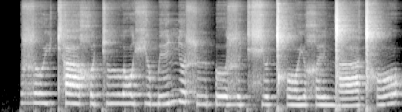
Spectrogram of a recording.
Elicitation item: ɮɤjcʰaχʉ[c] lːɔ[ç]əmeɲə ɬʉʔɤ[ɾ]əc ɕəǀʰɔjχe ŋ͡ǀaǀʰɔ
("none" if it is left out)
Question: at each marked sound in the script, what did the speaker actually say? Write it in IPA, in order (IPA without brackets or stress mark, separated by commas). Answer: c, ç, ɮ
